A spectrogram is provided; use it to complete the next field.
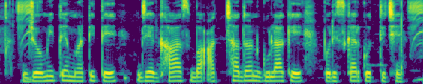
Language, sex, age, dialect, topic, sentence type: Bengali, male, 18-24, Western, agriculture, statement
